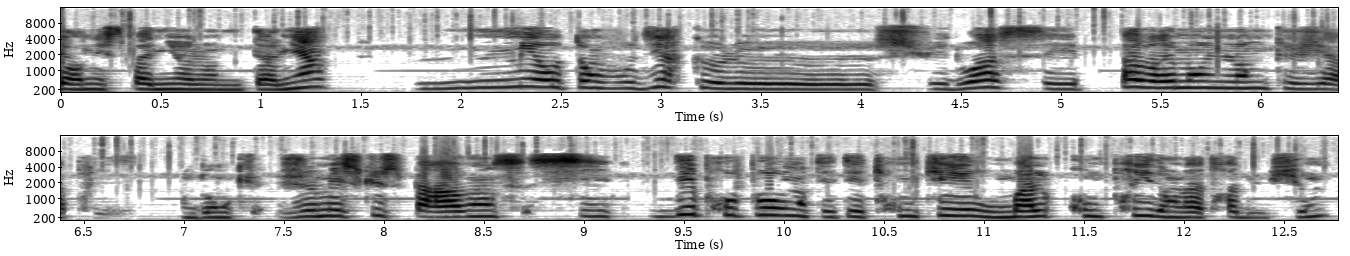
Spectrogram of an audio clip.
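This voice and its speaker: A woman narrates a ghost legend for her channel in a chatty, easygoing way, often turning aside to talk to her viewers. Her voice sits fairly high and sounds husky, and the recording is dull and lo-fi. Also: mellow. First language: French. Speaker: channel host. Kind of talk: casual storytelling narration.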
